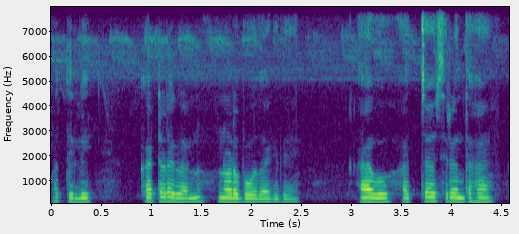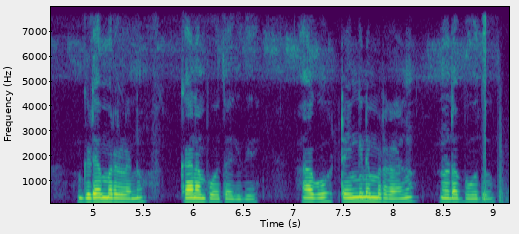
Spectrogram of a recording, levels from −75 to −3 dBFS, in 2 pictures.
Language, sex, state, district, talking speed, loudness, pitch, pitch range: Kannada, male, Karnataka, Koppal, 90 wpm, -18 LUFS, 160 Hz, 145-165 Hz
